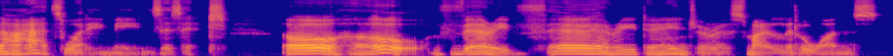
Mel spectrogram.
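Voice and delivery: soft, low, hushed, hissing goblin voice. Narrating a story, the goblin Grishnákh speaks to the hobbits, hissing softly. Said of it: "hissed the goblin softly".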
